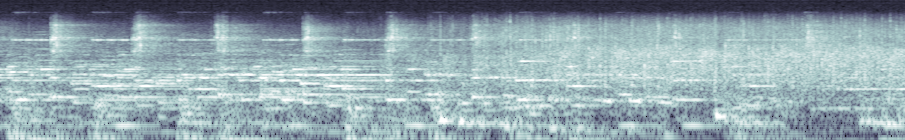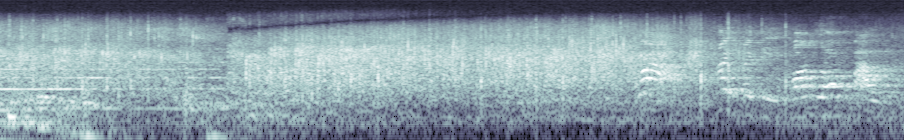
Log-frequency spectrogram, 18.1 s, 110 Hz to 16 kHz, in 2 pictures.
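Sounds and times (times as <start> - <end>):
classical ensemble music: 0.0 - 15.4
audience applause: 4.3 - 16.7.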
